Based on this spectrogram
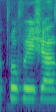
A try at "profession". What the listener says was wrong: So we don't quite get the schwa sound in there. So in English we have the sound which is used for almost every unstressed vowel sound. So profession, profession, profession, profession, profession, profession. Some people speak English as though they are reading the words profession.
